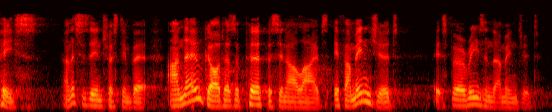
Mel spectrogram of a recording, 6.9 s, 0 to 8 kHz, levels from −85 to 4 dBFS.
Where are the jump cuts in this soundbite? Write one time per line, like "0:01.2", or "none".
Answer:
none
